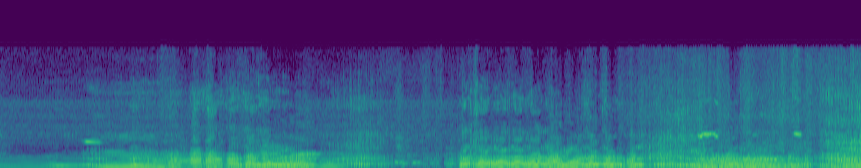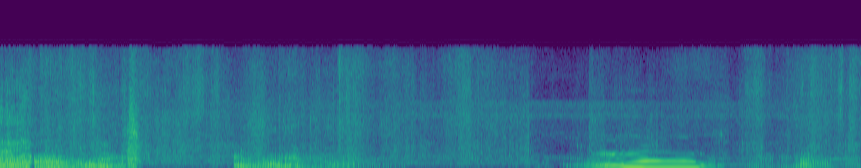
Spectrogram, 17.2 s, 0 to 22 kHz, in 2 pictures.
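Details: Several gray wolves at Wolf Park on a Howl Night, 18 August 2018, snarl and growl harshly as they jostle for attention and try to intimidate each other, breaking into whining, wavering howl-like cries after people howl.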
